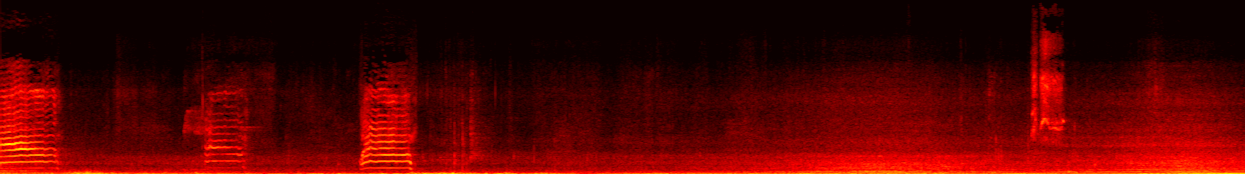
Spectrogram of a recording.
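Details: Loud meowing from a feral tabby cat calling other cats to food outdoors; three strong harmonic meows in the first five seconds, then steady low traffic-like rumble with a brief high chirp near the end.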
